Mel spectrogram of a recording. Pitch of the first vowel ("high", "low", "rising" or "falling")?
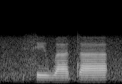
high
